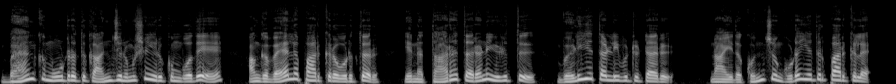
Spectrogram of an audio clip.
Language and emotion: Tamil, surprised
